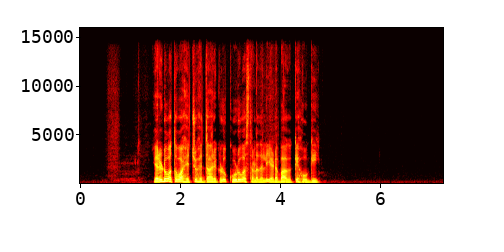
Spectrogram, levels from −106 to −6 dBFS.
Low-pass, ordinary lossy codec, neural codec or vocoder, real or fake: 14.4 kHz; none; vocoder, 44.1 kHz, 128 mel bands every 512 samples, BigVGAN v2; fake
